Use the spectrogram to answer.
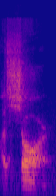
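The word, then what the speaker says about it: אשר: the Year great Uruguay which today they are pronounced ashar A Shard notice how he you know uh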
